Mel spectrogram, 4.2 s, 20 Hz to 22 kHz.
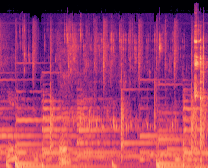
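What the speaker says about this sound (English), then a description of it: "It's like a 4-second pour." A drink is poured into a glass for about four seconds, making soft liquid trickles and drips. Short clinks come through and the sound stays fairly quiet and close.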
